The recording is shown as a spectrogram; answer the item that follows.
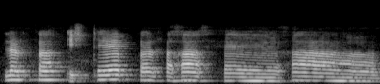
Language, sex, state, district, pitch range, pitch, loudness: Hindi, male, Uttar Pradesh, Varanasi, 165-205 Hz, 185 Hz, -18 LUFS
